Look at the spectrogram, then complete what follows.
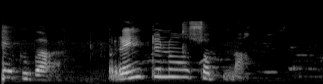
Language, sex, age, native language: Icelandic, male, 9, Icelandic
